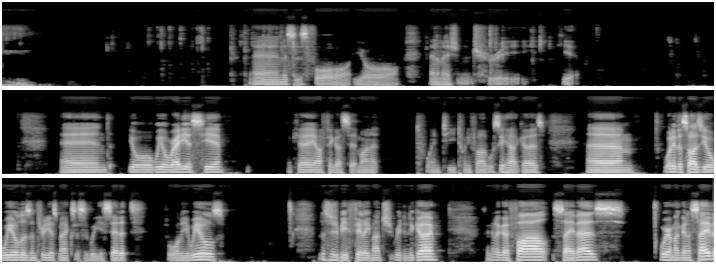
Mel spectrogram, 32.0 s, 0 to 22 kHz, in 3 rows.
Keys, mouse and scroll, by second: 10.3 Escape, 13.1 click, 21.2 click, 28.9 click.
